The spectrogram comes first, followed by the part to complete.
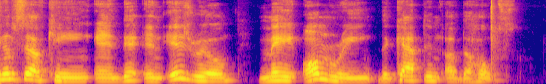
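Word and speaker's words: Omri: Wherefore all Israel made Omorray, say Omry, the captain of the host,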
